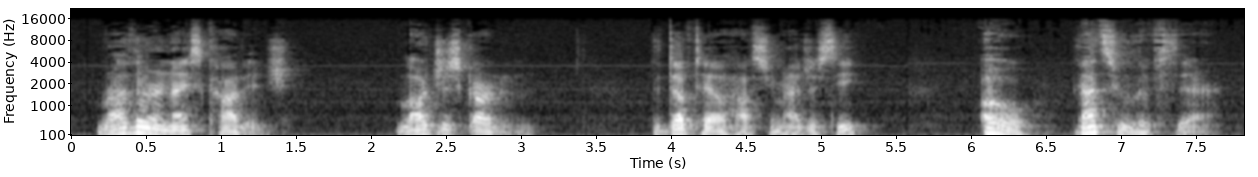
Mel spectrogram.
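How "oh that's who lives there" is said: breezy, airy, careless offhand tone. King Fred answers someone telling him about the Dovetail House, airily. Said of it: "said King Fred airily".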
